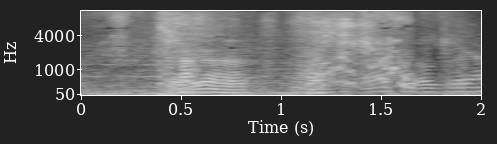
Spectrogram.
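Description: Zipper on a ski jacket being run along its track, in two pulls: one right at the start and a longer one about a second in.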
